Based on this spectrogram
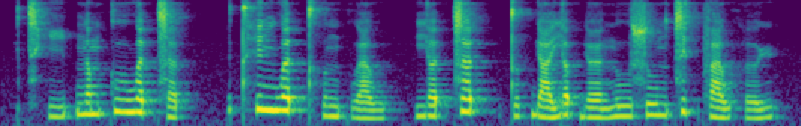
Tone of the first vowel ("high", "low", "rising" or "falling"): rising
